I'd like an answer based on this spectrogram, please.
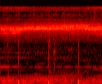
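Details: At Dawaipani, a cold high-altitude village in Darjeeling district, a cricket gives an unbroken, high-pitched trill at one steady pitch throughout, with faint low clicks and soft thumps beneath.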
